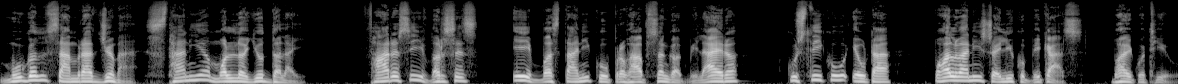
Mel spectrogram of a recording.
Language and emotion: Nepali, neutral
